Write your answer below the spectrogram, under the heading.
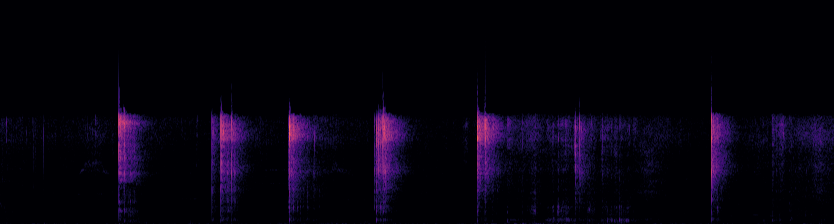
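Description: Small hard cat treats dropping one by one into the cups of a plastic puzzle feeder: about seven short, sharp clicks roughly a second apart.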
